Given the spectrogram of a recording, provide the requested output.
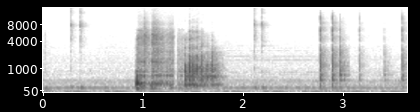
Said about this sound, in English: That was a good die sound. Metal dice. Heck, it was very satisfying.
